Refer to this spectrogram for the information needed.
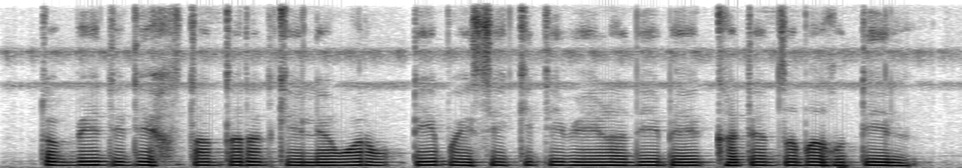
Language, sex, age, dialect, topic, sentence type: Marathi, male, 25-30, Standard Marathi, banking, question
